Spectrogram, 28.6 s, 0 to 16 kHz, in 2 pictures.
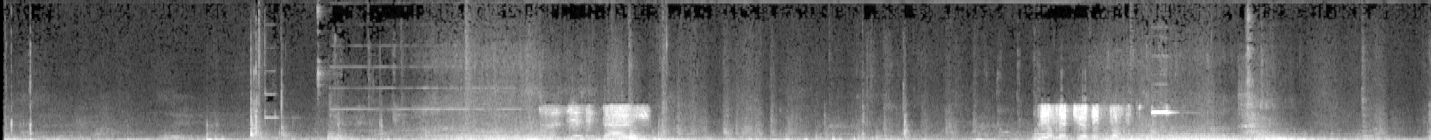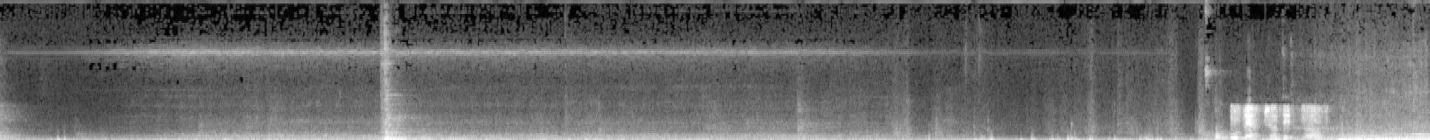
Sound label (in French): BRUIT ASCENSEUR 2EME ETAGE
